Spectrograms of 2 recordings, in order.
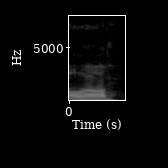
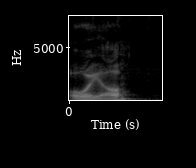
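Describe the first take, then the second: First: Oil is said without the glide, like 'ol'. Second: Oil is said with the full 'oy' glide. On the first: This is the speaker's Southern way of saying it. "I say oil ... I don't pronounce the I in oil" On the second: This is the usual way others say it. "instead of oil"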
